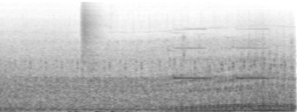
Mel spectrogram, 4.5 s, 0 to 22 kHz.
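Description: A truck in Farming Simulator 22 backs up with a sharp air-brake hiss, then an engine rumble grows beneath a steady series of reversing beeps.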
